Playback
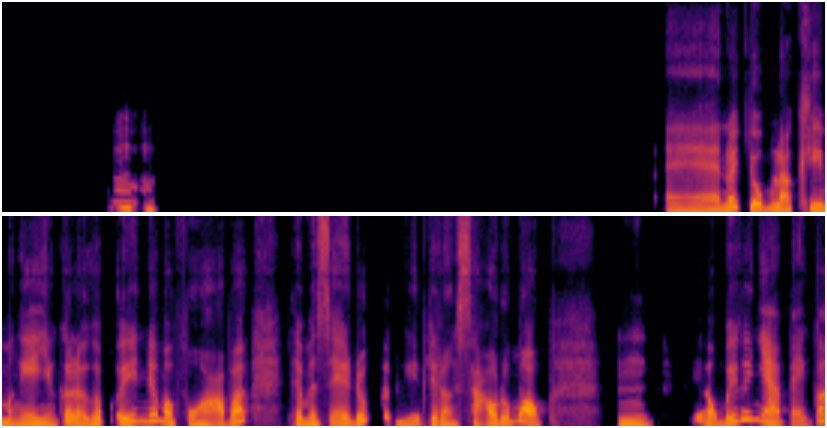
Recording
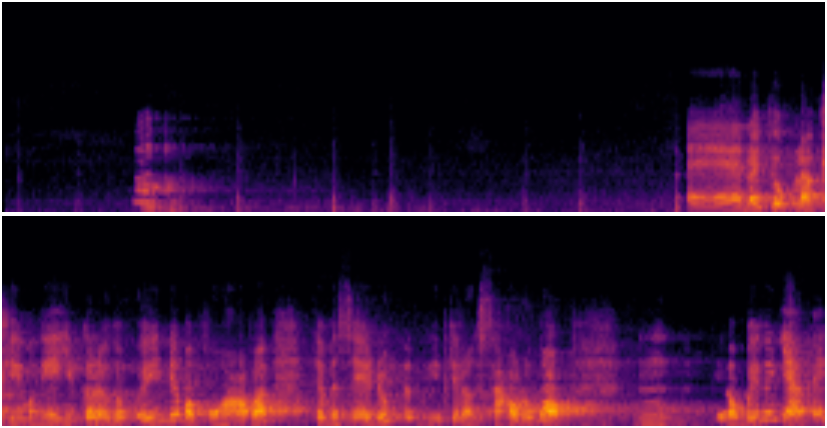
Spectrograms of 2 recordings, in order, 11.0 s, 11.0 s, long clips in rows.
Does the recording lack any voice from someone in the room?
Yes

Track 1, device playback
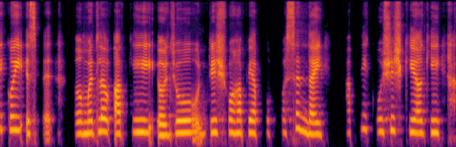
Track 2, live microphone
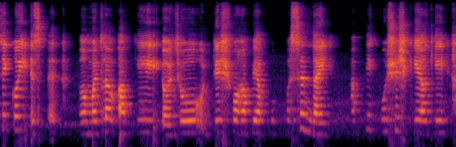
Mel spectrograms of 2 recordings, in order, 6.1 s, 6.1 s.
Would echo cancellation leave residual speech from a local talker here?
No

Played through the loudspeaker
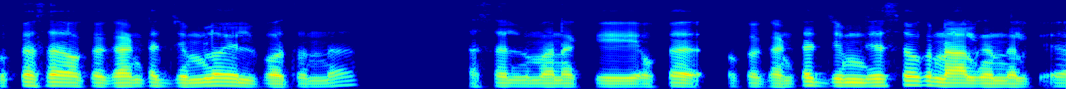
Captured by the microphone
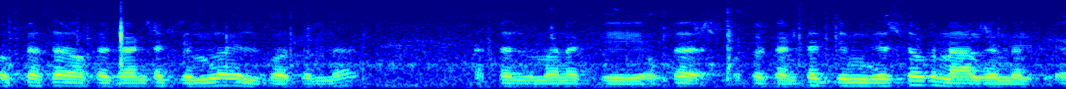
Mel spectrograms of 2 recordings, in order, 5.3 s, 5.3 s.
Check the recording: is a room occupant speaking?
No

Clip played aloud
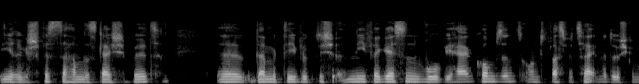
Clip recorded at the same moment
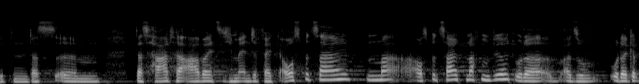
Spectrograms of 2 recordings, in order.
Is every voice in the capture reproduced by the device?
No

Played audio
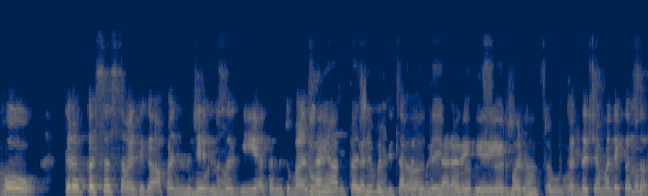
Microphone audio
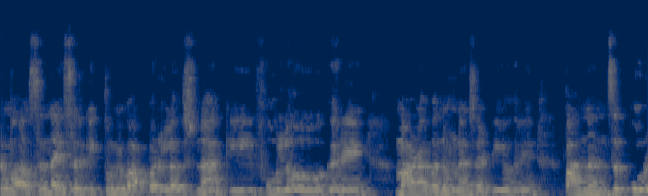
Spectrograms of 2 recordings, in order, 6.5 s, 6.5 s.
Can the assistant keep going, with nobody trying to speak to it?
No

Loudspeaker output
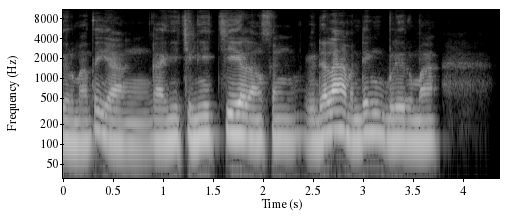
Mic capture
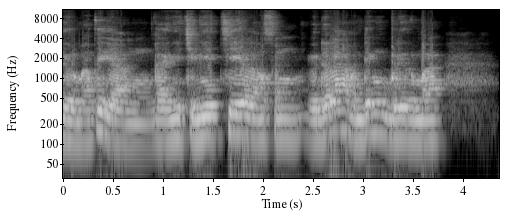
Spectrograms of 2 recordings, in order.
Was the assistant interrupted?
No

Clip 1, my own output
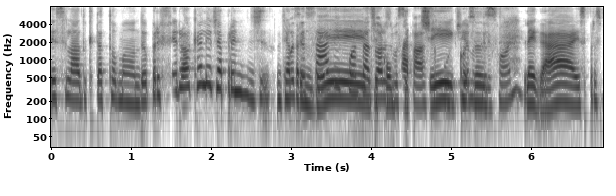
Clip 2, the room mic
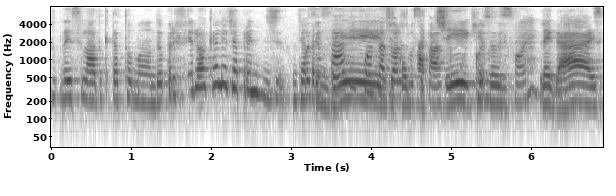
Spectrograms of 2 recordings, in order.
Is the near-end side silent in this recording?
Yes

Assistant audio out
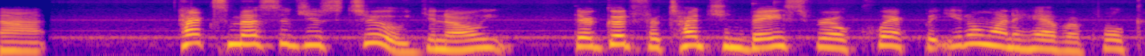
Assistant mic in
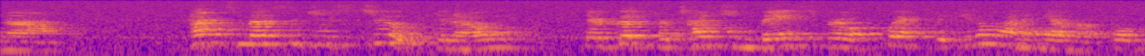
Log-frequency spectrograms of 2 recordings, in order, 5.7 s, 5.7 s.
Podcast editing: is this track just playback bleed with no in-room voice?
Yes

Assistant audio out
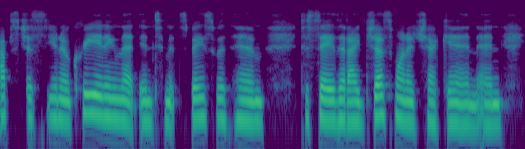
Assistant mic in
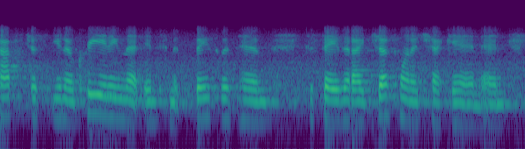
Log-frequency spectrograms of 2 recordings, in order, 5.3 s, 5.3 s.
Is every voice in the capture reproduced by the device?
Yes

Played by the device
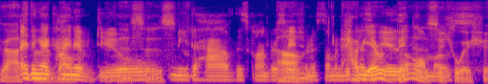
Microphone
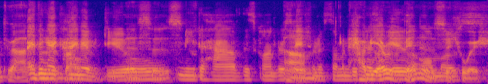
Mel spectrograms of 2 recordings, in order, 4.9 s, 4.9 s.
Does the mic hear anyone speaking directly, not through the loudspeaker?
No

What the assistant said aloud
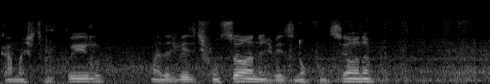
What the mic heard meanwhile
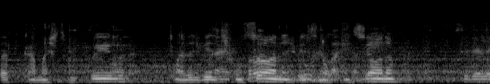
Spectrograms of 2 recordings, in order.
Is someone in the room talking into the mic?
Yes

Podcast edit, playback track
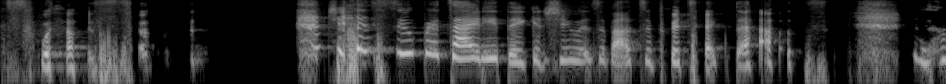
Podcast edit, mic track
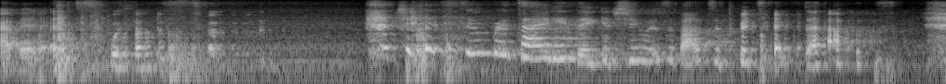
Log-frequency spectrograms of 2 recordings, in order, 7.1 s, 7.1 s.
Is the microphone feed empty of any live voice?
Yes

